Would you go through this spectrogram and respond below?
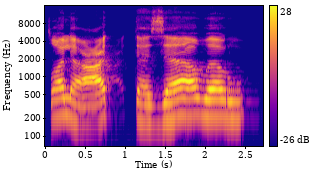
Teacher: پچھلی تا کو آپ نے اگلی تا کے ساتھ ملانا ہے، کیسے؟ مضبوطی کے ساتھ، طَلَعَتْ تَزَاوَرُ، اس چکر میں آپ کی آواز تھوڑی دیر کے لیے ایسے لگے گا جیسے بند ہو گئی ہے، لیکن آپ نے اس کو اچھے سے مضبوطی کے ساتھ ملانا ہے۔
